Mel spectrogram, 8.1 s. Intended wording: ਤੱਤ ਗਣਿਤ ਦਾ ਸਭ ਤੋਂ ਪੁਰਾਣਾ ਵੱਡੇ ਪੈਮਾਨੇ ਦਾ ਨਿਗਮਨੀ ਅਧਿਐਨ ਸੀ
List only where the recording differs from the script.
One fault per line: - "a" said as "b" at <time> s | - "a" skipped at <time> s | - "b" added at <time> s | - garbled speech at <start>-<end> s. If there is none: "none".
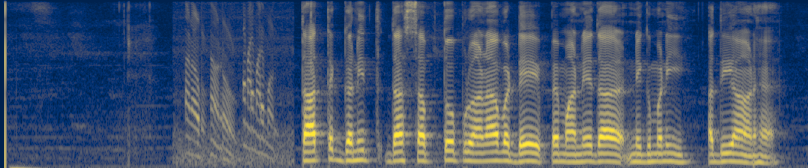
- "ਸੀ" said as "ਹੈ" at 7.6 s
